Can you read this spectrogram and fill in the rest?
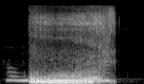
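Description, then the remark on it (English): A loud, drawn-out fart lasting about a second, low, buzzy and raspy with a fluttering texture, preceded by a brief low hum and ending abruptly. “Oh, my butt.”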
